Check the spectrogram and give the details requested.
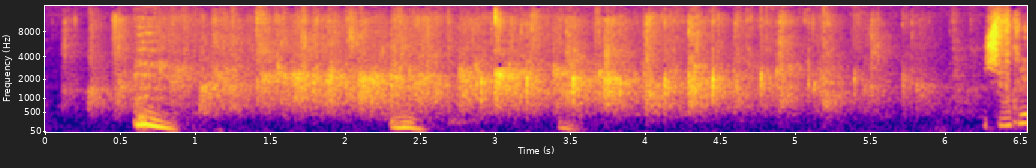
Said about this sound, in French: On peut les applaudir.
